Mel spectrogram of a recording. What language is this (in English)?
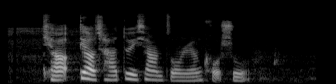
Chinese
